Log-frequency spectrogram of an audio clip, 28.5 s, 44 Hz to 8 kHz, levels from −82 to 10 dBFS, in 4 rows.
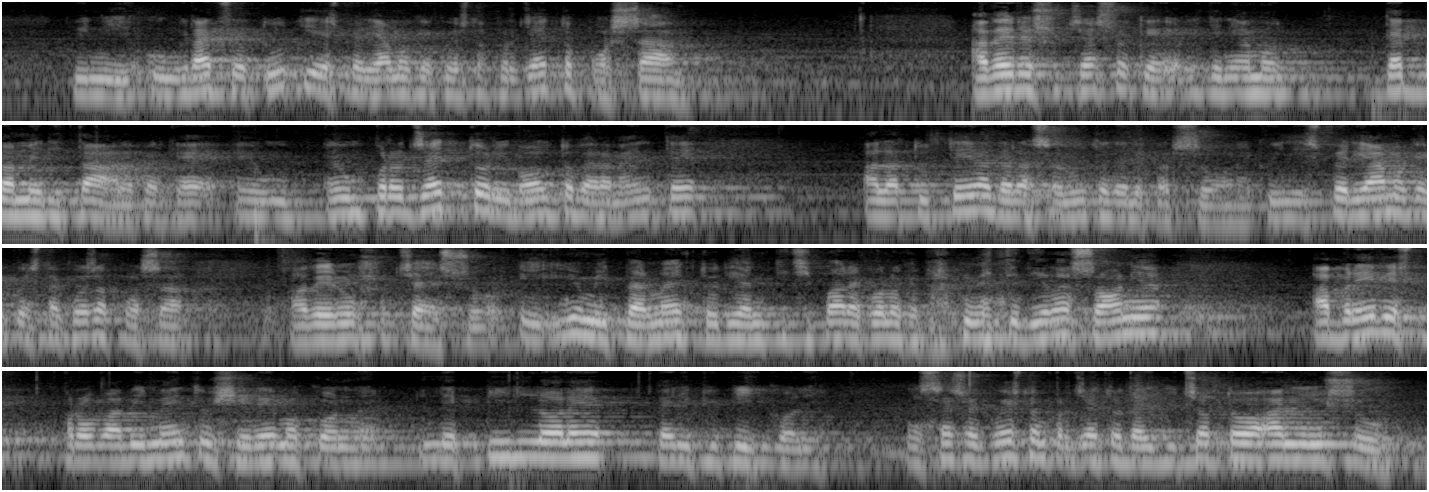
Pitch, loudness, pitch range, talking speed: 155 Hz, -21 LUFS, 145-170 Hz, 155 wpm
